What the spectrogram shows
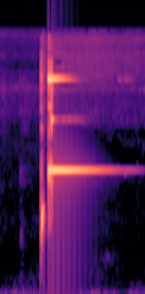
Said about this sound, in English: I forgot to turn the sound off on my phone, so I'm getting messages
